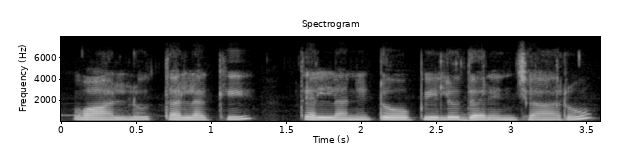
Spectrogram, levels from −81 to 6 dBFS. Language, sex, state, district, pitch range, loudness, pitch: Telugu, female, Telangana, Mahabubabad, 185-205 Hz, -15 LUFS, 195 Hz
